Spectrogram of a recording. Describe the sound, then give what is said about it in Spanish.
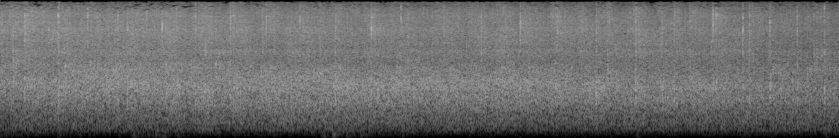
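Sustained applause from a large crowd, given to the Lord, fills the whole stretch, a dense, steady wash of clapping at constant loudness with no clear pauses and no talking over it. “Damos un aplauso a Señor.”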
